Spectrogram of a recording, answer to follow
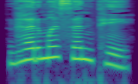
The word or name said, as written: ಧರ್ಮಸಂತೆ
